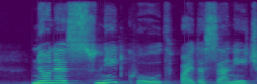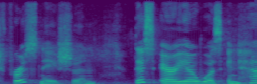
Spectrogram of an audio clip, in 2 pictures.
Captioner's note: non-english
